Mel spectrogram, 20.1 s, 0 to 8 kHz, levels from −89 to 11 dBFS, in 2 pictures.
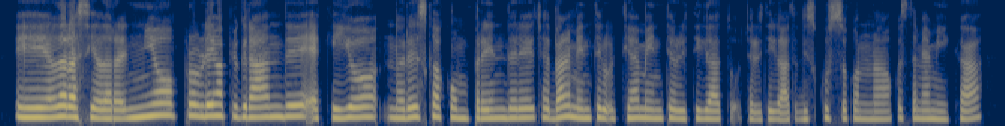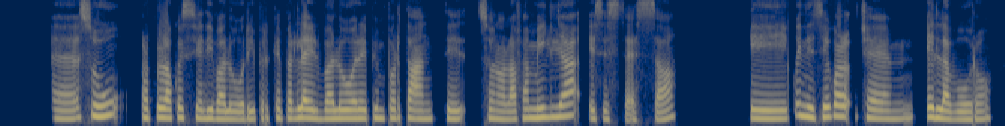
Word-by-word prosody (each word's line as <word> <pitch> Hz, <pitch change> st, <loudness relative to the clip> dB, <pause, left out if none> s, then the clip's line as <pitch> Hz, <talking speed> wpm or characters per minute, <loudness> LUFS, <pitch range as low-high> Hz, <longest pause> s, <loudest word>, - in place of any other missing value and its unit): Ehm, 225 Hz, -1 st, +6 dB
allora 240 Hz, +1 st, +7 dB
sì 225 Hz, +1 st, 0 dB
allora 200 Hz, -1 st, +2 dB
il 200 Hz, -, -1 dB
mio 265 Hz, +5 st, +4 dB
problema 265 Hz, 0 st, +4 dB
più 245 Hz, -1 st, -5 dB
grande 240 Hz, +2 st, +2 dB
è 210 Hz, 0 st, -1 dB
che 220 Hz, -, -3 dB
io 230 Hz, +3 st, +2 dB
non 215 Hz, -2 st, -2 dB
riesco 230 Hz, +3 st, +1 dB
a 240 Hz, -, +2 dB
comprendere 210 Hz, 0 st, -1 dB
cioè 220 Hz, -2 st, -4 dB
banalmente 220 Hz, 0 st, +1 dB
ultimamente 210 Hz, 0 st, -2 dB
ho -, -, -1 dB
litigato 195 Hz, -1 st, -4 dB
cioè -, -, -10 dB
ho -, -, -7 dB
litigato, 175 Hz, -1 st, -6 dB
ho -, -, -17 dB
discusso 195 Hz, +2 st, -7 dB
con 185 Hz, -1 st, -6 dB
questa 205 Hz, 0 st, -8 dB
mia 195 Hz, -1 st, -4 dB
amica, 190 Hz, +2 st, -5 dB, 0.8 s
uhm, 195 Hz, 0 st, -3 dB
su 255 Hz, +4 st, +2 dB, 0.2 s
proprio 220 Hz, +1 st, +1 dB
la 210 Hz, -, +4 dB
questione 215 Hz, -1 st, -2 dB
di 205 Hz, -, +2 dB
valori, 185 Hz, -1 st, 0 dB
perché 205 Hz, +1 st, -5 dB
per 205 Hz, 0 st, -2 dB
lei 210 Hz, -1 st, +5 dB
il 195 Hz, -, -2 dB
valore 200 Hz, +1 st, +2 dB
più 215 Hz, +1 st, -3 dB
importante 195 Hz, -2 st, -3 dB
sono 195 Hz, -3 st, -4 dB
la 180 Hz, -, 0 dB
famiglia 225 Hz, +6 st, +1 dB
e 200 Hz, -, -4 dB
sé 190 Hz, 0 st, -8 dB
stessa. 180 Hz, +1 st, -6 dB, 0.8 s
Ehm, 195 Hz, -1 st, +1 dB
quindi 245 Hz, +1 st, +2 dB
se 235 Hz, +2 st, +2 dB
qual 250 Hz, 0 st, +2 dB
cioè 200 Hz, -5 st, -2 dB
mhmm, 190 Hz, +2 st, -7 dB
e 230 Hz, -, +1 dB
il 225 Hz, -, +5 dB
lavoro. 185 Hz, 0 st, 0 dB
210 Hz, 175 wpm, -22 LUFS, 195-225 Hz, 0.8 s, allora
